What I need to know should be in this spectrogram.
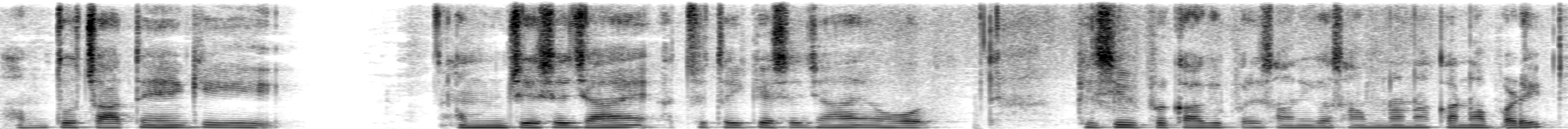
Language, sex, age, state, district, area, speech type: Hindi, male, 18-30, Rajasthan, Bharatpur, rural, spontaneous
